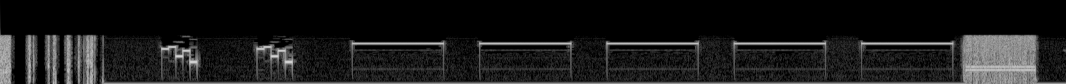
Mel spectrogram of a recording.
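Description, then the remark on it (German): German radio dispatch alerting tones alerting the Neustadt fire brigade to an emergency door opening requested by police: a few sharp static clicks, quick stepped tone sequences, then six evenly spaced, steady electronic beeps, ending in a loud burst of radio noise. No voices. “Hier damit, Alarmierung.”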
